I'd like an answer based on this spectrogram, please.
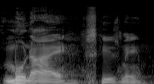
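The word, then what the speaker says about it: Munay: So I said the believe that the Mune, love and compassion, Munai, Quechua pronunciation.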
